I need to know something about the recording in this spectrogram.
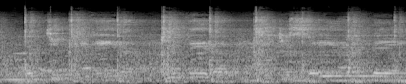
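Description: Music played over the arena sound system, with a steady percussive beat of about two beats a second under held notes.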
